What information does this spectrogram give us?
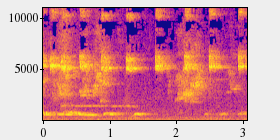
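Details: Birds calling in the morning in front of a house: a thin, sustained high whistle and quick chirps over a mellow, low cooing phrase that rises and falls, then short soft hoots.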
